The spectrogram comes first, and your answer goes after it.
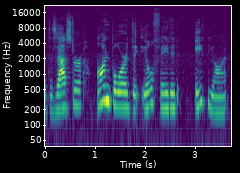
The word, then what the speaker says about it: Aethon: survival following the disaster on board the ill-fated Aethon, how do you pronounce that? Aethon, which is a manned solar research probe sent to explore temporal distortions around the sun.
